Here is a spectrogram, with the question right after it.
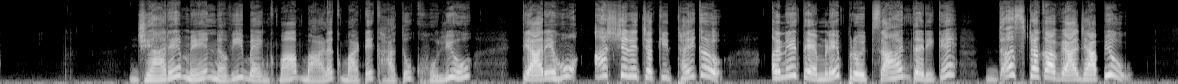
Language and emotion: Gujarati, surprised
